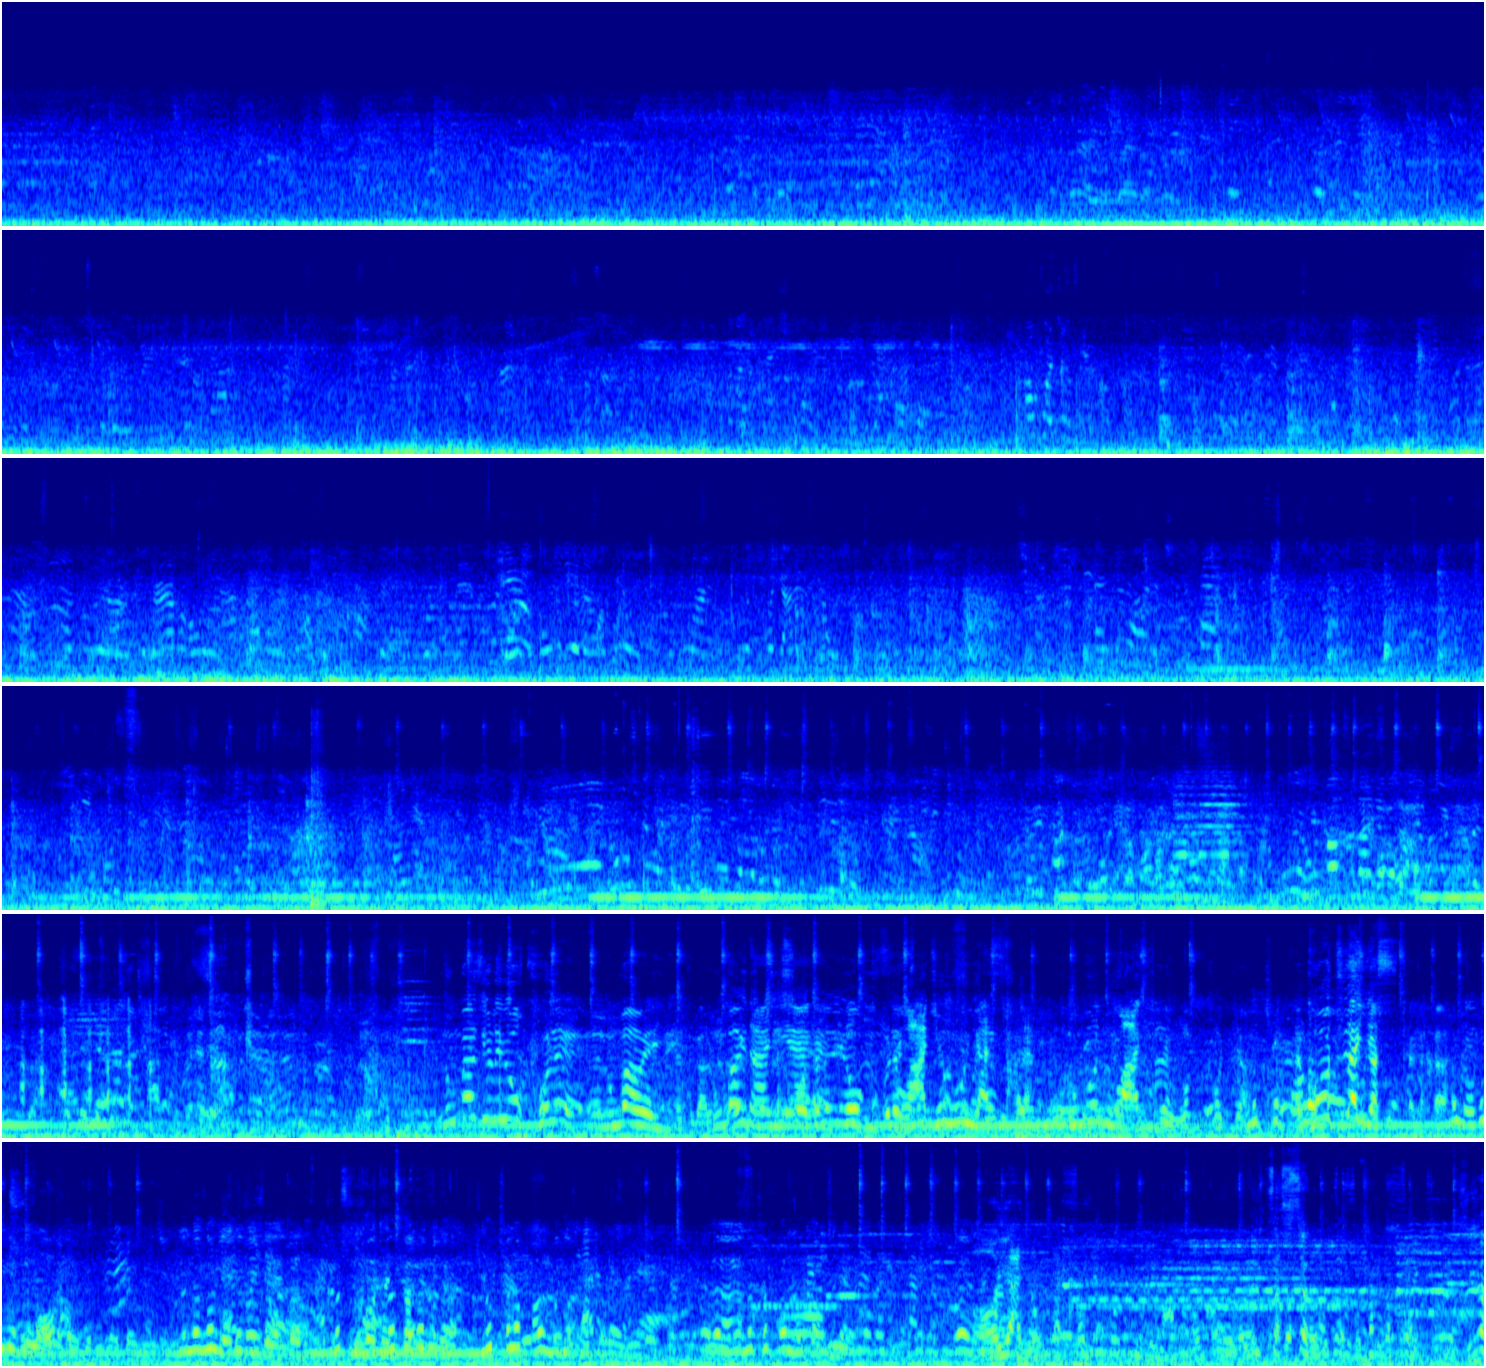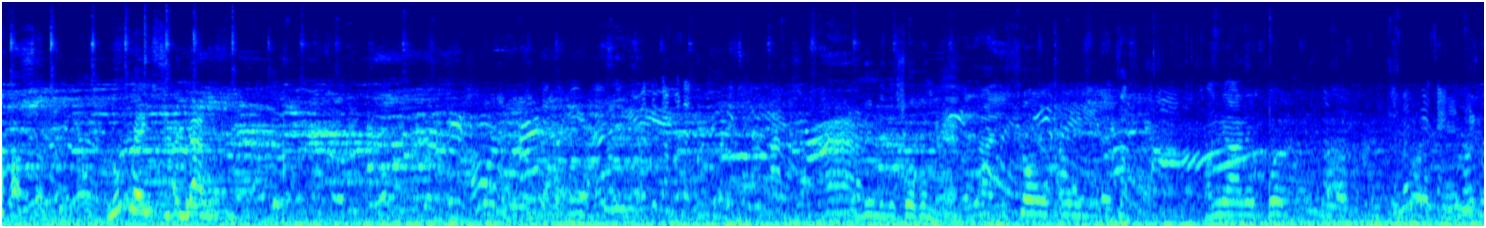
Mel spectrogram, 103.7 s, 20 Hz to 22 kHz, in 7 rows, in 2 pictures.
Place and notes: {"title": "City Park, Shanghai - Walking through the Park", "date": "2013-11-25 14:30:00", "description": "Walking through the Park, Construction site noise, traffic sound, Binaural recording, Zoom H6+ Soundman OKM II", "latitude": "31.23", "longitude": "121.49", "altitude": "10", "timezone": "Asia/Shanghai"}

